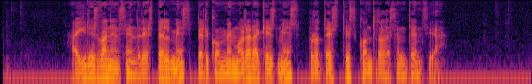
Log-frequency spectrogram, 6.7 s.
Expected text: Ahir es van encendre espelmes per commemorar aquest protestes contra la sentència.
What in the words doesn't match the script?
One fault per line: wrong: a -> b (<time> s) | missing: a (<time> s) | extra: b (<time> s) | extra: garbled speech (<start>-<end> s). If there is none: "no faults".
extra: mes (3.5 s)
